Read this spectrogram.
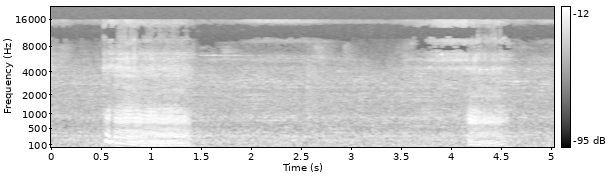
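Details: A Pug snoring, with two low, rasping breaths, the first lasting almost a second and the second shorter a few seconds later, over a steady background hiss.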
